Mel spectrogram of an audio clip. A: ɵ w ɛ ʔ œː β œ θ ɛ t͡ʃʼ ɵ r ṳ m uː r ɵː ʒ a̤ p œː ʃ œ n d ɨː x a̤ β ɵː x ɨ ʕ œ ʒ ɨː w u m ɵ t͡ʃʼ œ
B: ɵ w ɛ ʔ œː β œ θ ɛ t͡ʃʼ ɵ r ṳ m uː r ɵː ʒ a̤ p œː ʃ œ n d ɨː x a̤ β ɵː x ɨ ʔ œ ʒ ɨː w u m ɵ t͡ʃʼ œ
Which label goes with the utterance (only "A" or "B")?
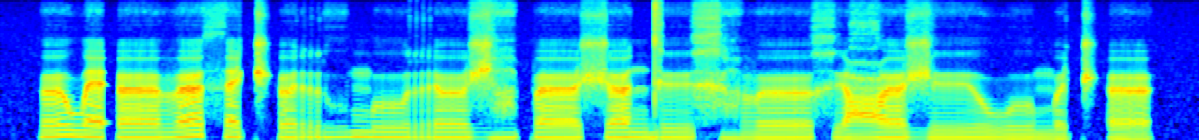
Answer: A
